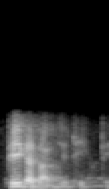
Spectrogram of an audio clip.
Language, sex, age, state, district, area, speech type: Hindi, male, 60+, Madhya Pradesh, Balaghat, rural, conversation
